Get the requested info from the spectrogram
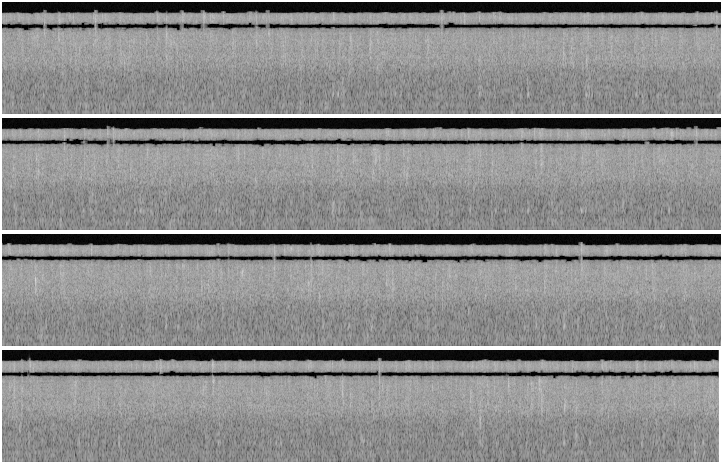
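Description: Steady rain falling: a constant hiss of rainfall with many small drop ticks scattered through it, even in level throughout.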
